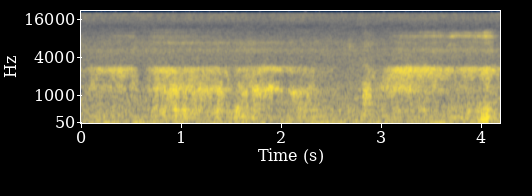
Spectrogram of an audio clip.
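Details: Snoring cat asleep: soft, whistling, wheezy snoring breaths with faint room noise.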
